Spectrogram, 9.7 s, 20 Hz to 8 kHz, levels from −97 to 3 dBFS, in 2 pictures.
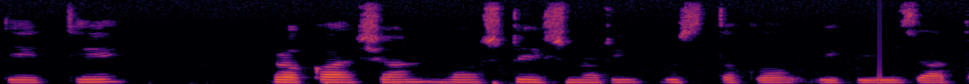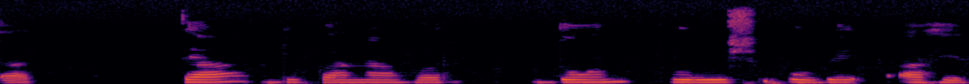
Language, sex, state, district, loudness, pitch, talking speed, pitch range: Marathi, female, Maharashtra, Dhule, -39 LUFS, 230 Hz, 80 wpm, 220-235 Hz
